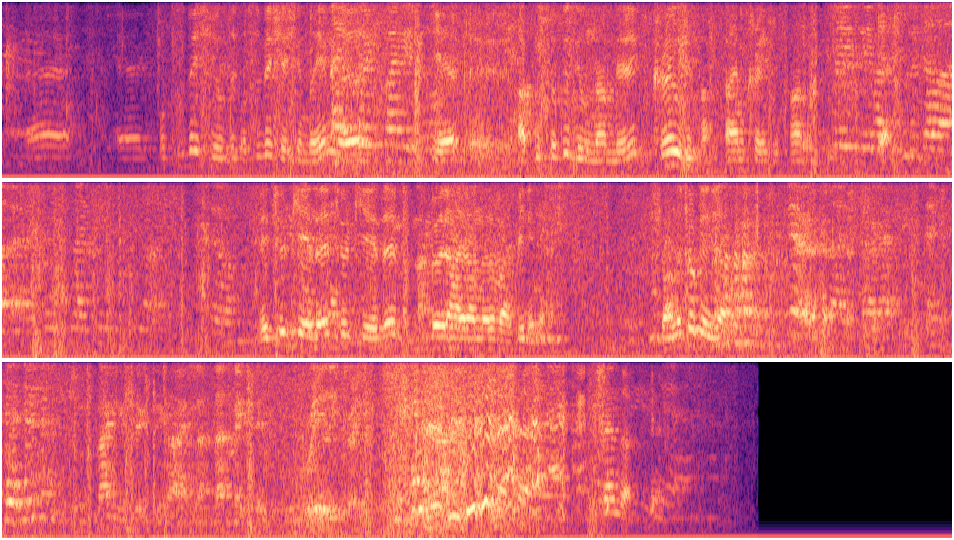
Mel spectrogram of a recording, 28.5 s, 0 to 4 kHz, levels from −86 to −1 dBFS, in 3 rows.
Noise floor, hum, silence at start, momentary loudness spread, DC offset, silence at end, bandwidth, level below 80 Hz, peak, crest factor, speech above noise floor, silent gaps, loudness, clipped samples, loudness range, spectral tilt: -36 dBFS; none; 0 s; 14 LU; 4%; 2.35 s; 4 kHz; -32 dBFS; 0 dBFS; 10 dB; 27 dB; none; -9 LUFS; under 0.1%; 8 LU; -8 dB/octave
